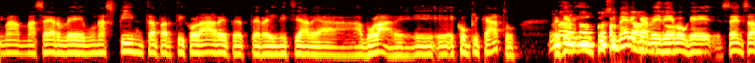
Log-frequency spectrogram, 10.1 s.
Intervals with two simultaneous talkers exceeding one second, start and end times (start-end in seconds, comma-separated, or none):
7.4-9.2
